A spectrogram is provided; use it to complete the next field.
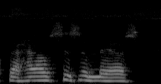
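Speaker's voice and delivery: flat, self-pitying drone on one note. Describing how someone sounded, the speaker acts out a mock self-pitying monotone. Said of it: "It was a monotone. It went like this. Like poor me".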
